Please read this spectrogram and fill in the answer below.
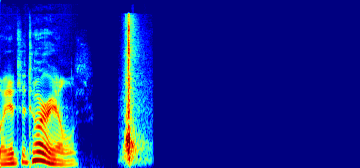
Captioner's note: swoosh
